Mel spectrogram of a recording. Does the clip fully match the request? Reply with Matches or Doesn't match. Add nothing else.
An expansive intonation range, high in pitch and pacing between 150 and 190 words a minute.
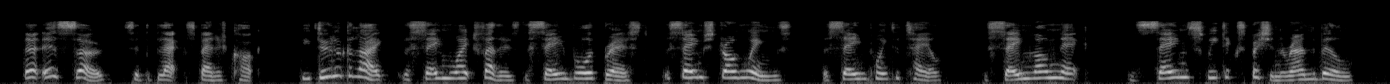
Matches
